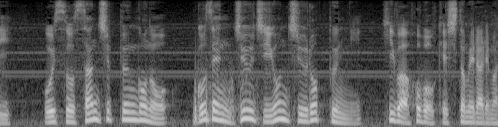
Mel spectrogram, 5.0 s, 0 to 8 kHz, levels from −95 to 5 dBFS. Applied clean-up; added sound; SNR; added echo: none; Fireworks; 16 dB; none.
